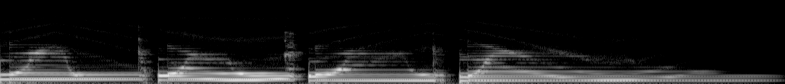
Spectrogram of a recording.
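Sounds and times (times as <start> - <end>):
guitar chords: 0.0 - 7.8.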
